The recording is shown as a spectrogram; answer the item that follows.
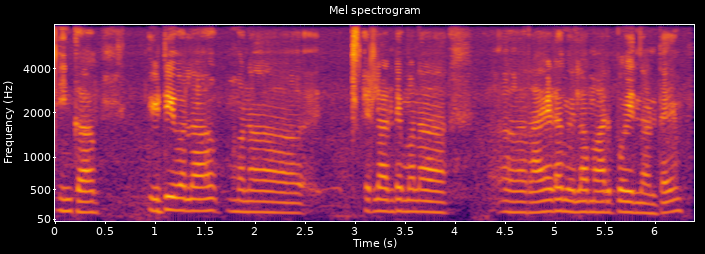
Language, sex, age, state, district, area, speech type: Telugu, male, 18-30, Telangana, Ranga Reddy, urban, spontaneous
